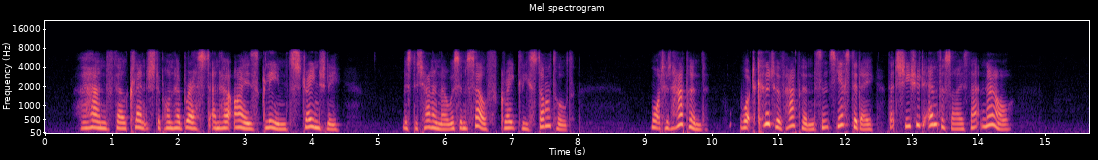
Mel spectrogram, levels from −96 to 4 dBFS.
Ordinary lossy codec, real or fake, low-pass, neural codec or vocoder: Opus, 24 kbps; real; 7.2 kHz; none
